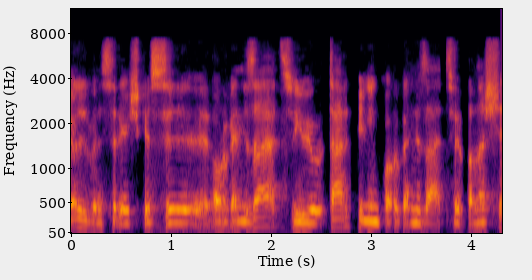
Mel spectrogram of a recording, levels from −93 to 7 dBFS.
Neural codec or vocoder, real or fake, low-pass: codec, 16 kHz, 2 kbps, FreqCodec, larger model; fake; 7.2 kHz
